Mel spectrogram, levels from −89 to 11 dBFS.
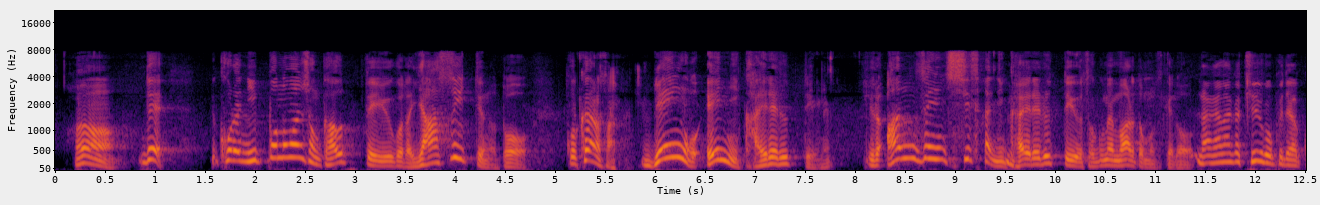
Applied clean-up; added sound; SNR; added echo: neural mask model Resemble Enhance denoiser.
